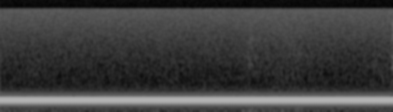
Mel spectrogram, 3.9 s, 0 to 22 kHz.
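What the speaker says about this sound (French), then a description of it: "Il permet de donner une hauteur précise qui est donc le La et qui se situe à 440 Hz, une fréquence bien précise." A tuning fork rings the note A at 440 Hz as a pure, steady, sustained tone that holds at an even loudness for about four seconds, with nothing else heard.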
